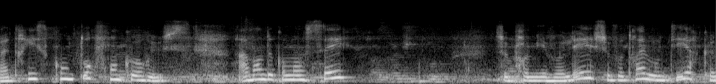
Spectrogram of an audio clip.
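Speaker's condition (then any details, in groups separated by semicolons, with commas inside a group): No condition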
